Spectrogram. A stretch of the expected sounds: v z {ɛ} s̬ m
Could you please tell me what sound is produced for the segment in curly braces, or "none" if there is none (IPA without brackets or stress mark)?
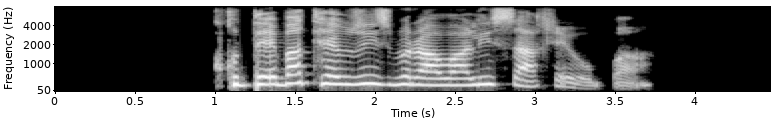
i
